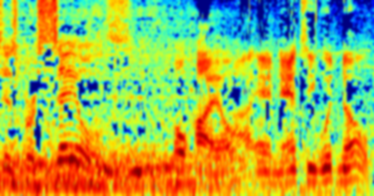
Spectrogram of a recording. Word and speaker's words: Versailles: University in his hometown the way it's spelled you would think it's pronounced Versailles Ohio but I just got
